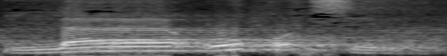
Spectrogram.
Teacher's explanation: Panjangnya 3 alif sama dengan 6 harokat. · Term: mad jaiz munfasil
